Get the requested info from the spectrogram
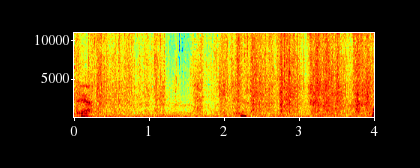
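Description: Disposable plastic gloves and plastic wrap crinkling and rustling as gloved hands tear off and shape pieces of sticky rice-cake dough.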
